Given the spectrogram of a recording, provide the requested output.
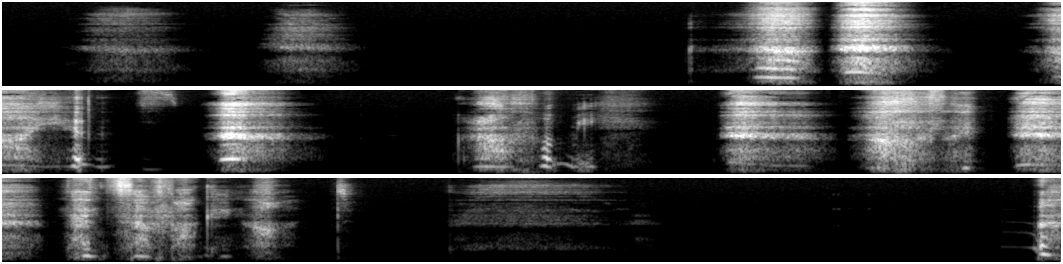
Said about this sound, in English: You're sniffing me. Am I smelling bad? I'm smelling good.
